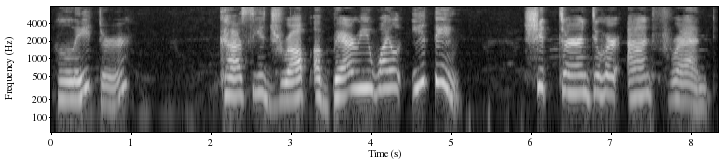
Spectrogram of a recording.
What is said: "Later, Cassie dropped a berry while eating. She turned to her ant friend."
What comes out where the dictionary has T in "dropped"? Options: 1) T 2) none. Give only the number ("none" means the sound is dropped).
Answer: 2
